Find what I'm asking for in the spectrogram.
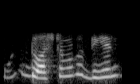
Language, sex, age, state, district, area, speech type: Bengali, female, 45-60, West Bengal, Purba Bardhaman, rural, conversation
